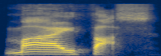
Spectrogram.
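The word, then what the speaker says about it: Mythos: 17 involved Anthropic's Mythus 5, pronounced my-thos.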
